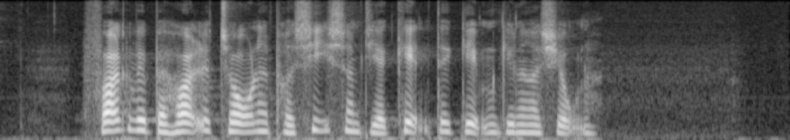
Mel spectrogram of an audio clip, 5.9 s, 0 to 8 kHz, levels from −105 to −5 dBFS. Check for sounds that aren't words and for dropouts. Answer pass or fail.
pass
